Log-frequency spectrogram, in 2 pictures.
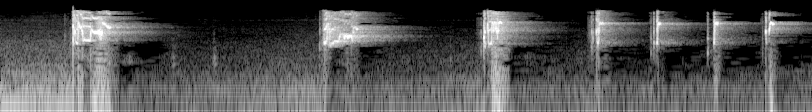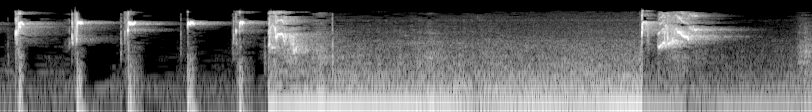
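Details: Singing lovebirds give spaced harsh squawks, then a run of about ten sharp, high ticking chirps that speed up slightly, ending in more raspy squawks, with a low hum in the background.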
